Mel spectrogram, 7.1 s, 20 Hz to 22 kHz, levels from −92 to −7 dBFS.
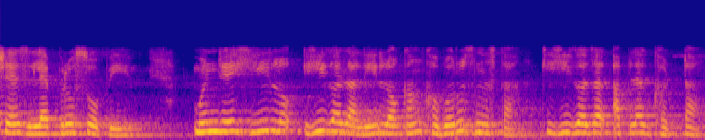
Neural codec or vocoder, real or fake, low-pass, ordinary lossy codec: none; real; 5.4 kHz; none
